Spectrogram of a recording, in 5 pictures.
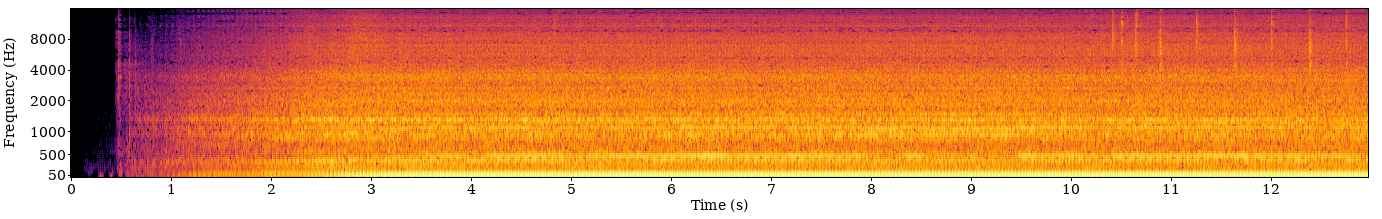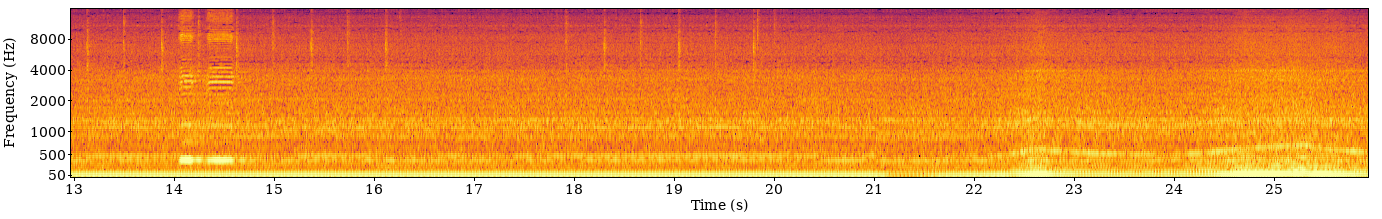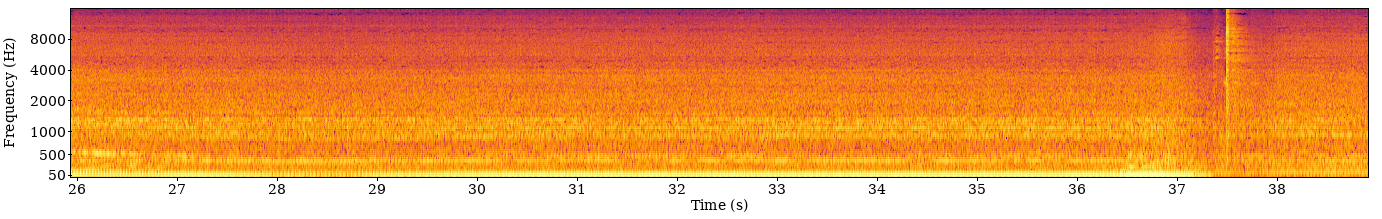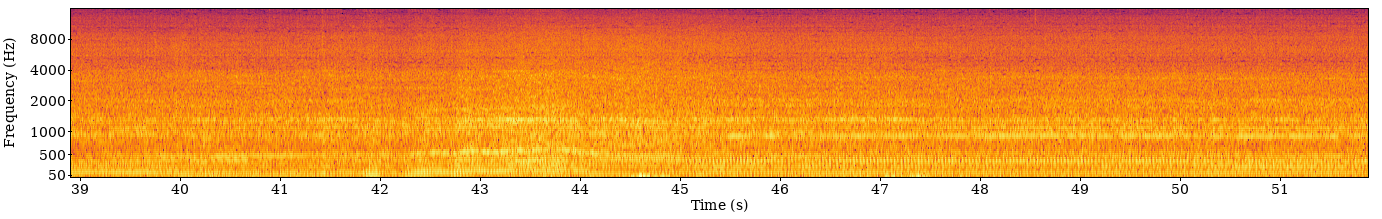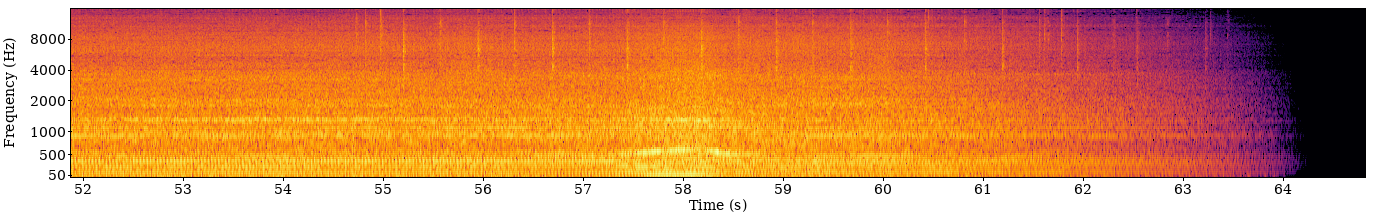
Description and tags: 08 ambient motocycle
Sound of motorcycle
CZ, Czech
